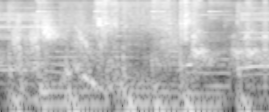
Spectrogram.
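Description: Dramatic drama-soundtrack music with a voice drawing out a chanted incantation, and several crashing sound-effect hits over it.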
